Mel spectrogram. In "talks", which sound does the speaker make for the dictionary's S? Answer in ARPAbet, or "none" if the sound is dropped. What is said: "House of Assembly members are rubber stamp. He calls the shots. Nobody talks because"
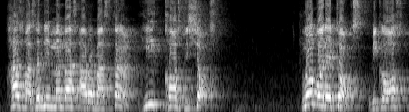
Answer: S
